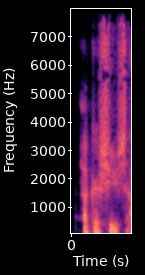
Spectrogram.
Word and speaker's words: Akershus: And you know, prime example, if there wasn't the representatives working in Norway, you wouldn't be able to find out how to pronounce Akershus properly. – Akershus. Oh, I said it right that time, I think. Okay. – Yeah. – Akershus.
